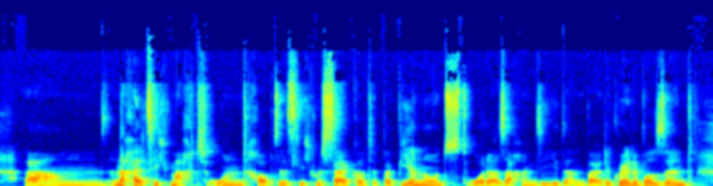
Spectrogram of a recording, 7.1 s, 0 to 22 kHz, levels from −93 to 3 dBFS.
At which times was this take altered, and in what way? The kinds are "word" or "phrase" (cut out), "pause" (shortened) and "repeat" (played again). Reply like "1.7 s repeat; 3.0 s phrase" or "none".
none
